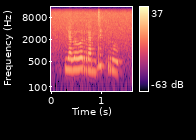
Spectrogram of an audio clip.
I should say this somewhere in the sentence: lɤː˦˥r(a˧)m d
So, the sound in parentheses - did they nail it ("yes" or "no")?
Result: yes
